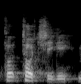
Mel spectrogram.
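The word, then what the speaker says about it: Tochigi: Ja, det beror på vem man frågar, men en som gick viral minst sagt, och det var ju i Japan, Avispa Fukuoka, du får gärna rätta mitt uttal där, när du satte målet, om jag nu har tillskattat mig namnet rätt, mot Toshigi. Stämmer det bra? – Ja, ungefär kan man säga, men ja, precis. Toshigi, men i Japan hade jag i ordningen tre mål på frispark på två säsonger, så att där var jag vass.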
